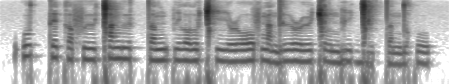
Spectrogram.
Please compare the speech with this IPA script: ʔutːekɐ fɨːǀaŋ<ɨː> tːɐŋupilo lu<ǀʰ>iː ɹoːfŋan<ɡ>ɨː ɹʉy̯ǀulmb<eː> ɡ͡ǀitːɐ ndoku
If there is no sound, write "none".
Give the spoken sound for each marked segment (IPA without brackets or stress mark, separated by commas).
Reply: ɨː, ǀʰ, d, iː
